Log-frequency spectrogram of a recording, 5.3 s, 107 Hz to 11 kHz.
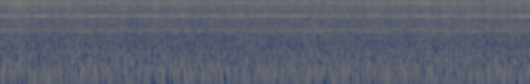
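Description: A heavy rotorcraft in Microsoft Flight Simulator 2024 drones steadily through takeoff, a dense broadband rotor and turbine roar with a faint high whine running unchanged throughout, no voices.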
